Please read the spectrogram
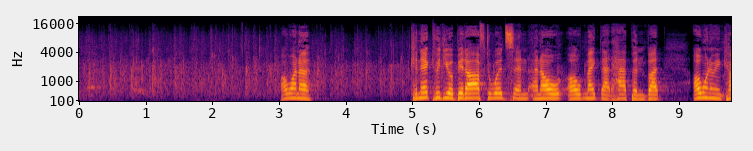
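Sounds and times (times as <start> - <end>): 
crowd clapping: 0.0 - 6.8
speech: 3.0 - 3.6, 5.0 - 9.7.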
